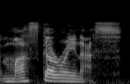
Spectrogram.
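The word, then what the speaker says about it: Mascarenhas: i i struggled with that i was hoping you'd you know you'd care it's almost like macarena but you just got an extra yes yes oh that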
